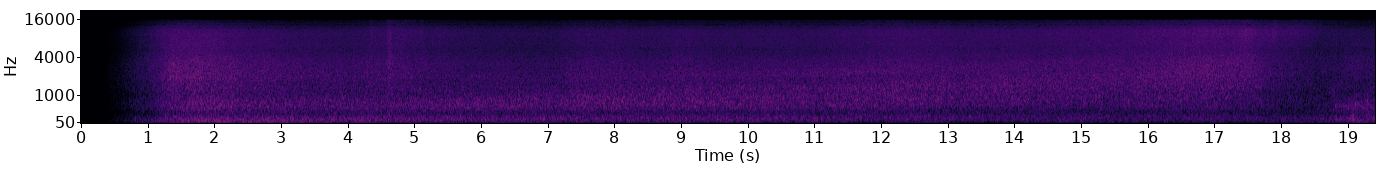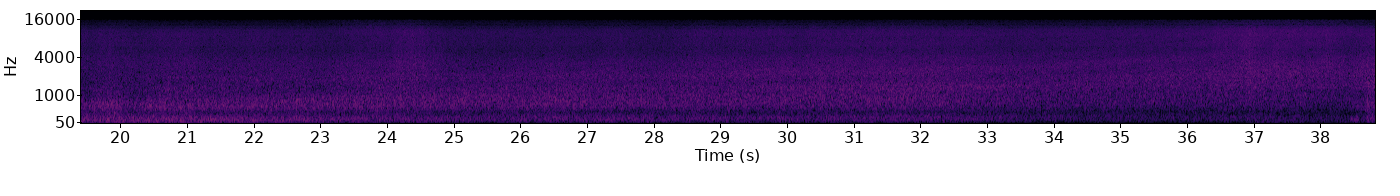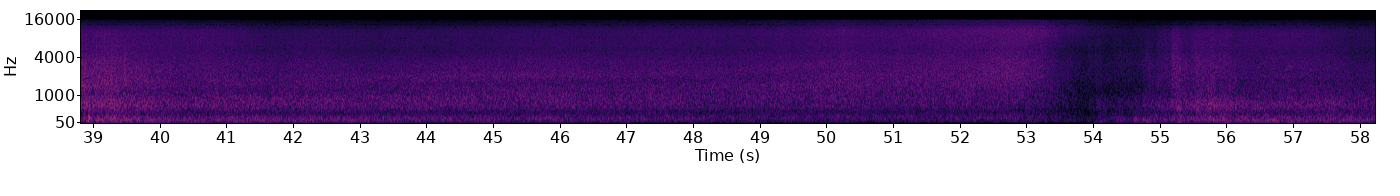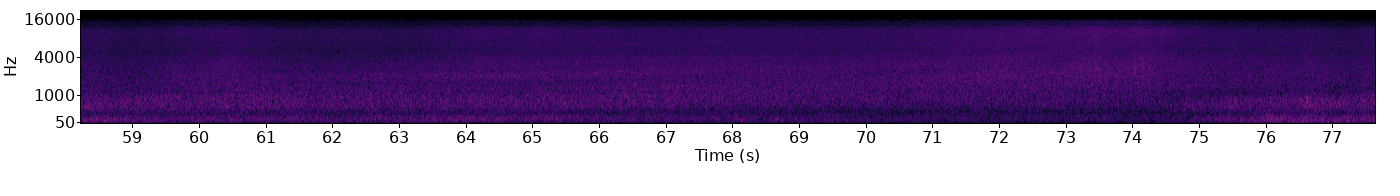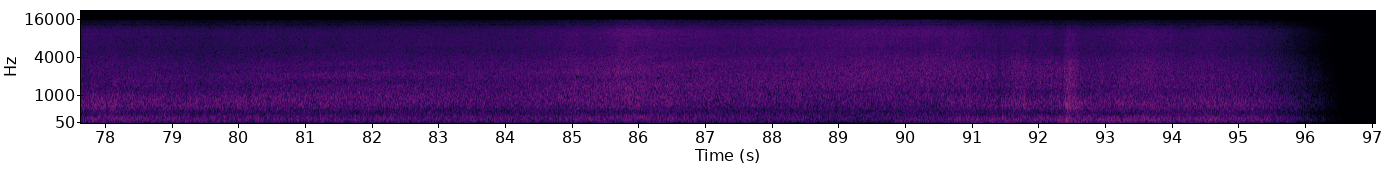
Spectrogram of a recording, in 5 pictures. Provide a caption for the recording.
Ocean Waves Reunion Island
A little field recording of the ocean in reunion island.
ambiance, beach, field, ocean, recording, sea, water, waves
